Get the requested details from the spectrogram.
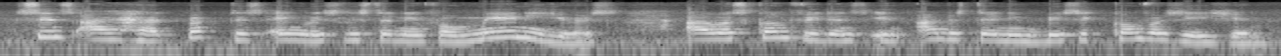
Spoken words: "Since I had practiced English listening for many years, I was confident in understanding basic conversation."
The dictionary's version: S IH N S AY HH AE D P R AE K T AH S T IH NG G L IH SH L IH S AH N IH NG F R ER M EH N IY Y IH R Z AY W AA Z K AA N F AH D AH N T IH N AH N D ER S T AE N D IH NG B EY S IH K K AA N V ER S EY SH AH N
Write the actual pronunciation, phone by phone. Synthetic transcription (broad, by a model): S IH N S AY HH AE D P R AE K T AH S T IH NG G L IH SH L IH S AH N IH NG F R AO M EH N IY Y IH R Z AY W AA S K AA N F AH D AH N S IH N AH N D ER S T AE N D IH NG B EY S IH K K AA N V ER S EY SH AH N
